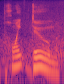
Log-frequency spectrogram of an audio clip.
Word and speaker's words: Point Dume: About a 30-minute drive to Malibu Beach, we came to Point Dume. Sounds scary, but it's spelled D-U-M-E.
